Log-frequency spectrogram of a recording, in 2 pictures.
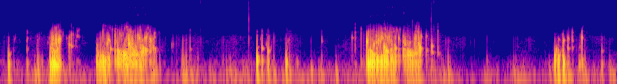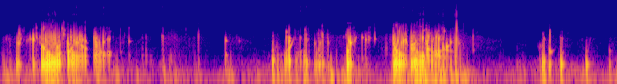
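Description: Irregular bursts of bubbling, gurgling rumbles from the stomach with quiet gaps between; ordinary borborygmi from fluid and gas moving through the gut.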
